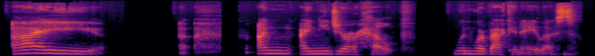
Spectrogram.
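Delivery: hesitant, halting, stop-start pleading, drawn-out "I". Leon asks her child for help once they are back: lowered voice. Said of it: "lowers her voice and says".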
